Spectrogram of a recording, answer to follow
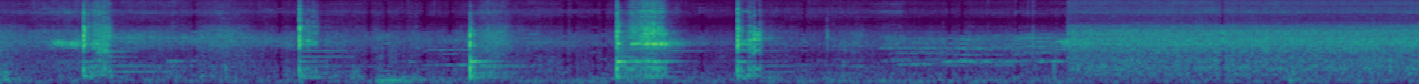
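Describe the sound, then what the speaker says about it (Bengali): Food is stirred in a pan after salt goes in, five sharp scraping strokes of a utensil against the pan, followed by a steady hiss of sizzling. "এখন লবণ দিয়ে দেব একটু নেড়ে দেব"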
